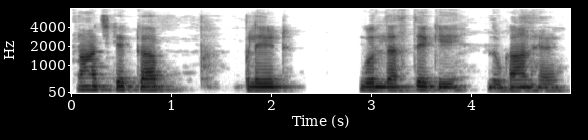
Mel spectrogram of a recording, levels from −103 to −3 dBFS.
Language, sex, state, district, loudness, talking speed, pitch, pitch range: Hindi, male, Jharkhand, Jamtara, -18 LUFS, 95 wpm, 125 Hz, 120-130 Hz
